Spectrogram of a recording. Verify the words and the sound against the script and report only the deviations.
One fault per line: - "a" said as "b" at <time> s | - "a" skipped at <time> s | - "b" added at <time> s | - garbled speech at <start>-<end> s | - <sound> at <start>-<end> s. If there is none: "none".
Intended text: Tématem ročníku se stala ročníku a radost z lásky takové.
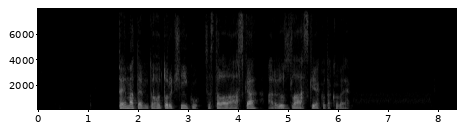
- "tohoto" added at 2.2 s
- "ročníku" said as "láska" at 3.7 s
- "jako" added at 5.5 s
